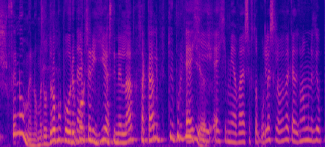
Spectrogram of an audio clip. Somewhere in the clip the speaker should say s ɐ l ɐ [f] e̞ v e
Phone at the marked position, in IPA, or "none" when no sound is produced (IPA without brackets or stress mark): v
